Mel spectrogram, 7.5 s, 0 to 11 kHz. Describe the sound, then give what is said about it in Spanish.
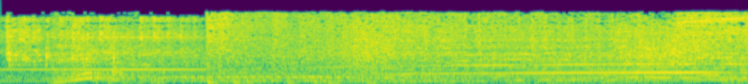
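A 2019 Suzuki Swift Booster Jet Sport engine roars and revs, its pitch sweeping upward in a quick climb, then settling into a steady, loud, rising drone as the car accelerates; no one speaks. “Sentir la potencia de un deportivo no es para todos.”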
